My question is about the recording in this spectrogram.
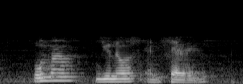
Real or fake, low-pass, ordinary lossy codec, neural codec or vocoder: fake; 3.6 kHz; none; codec, 44.1 kHz, 2.6 kbps, SNAC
